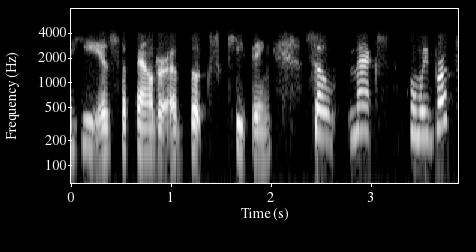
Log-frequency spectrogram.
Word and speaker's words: BooXkeeping: And, of course, BooXkeeping, it's spelled with an X instead of a K.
